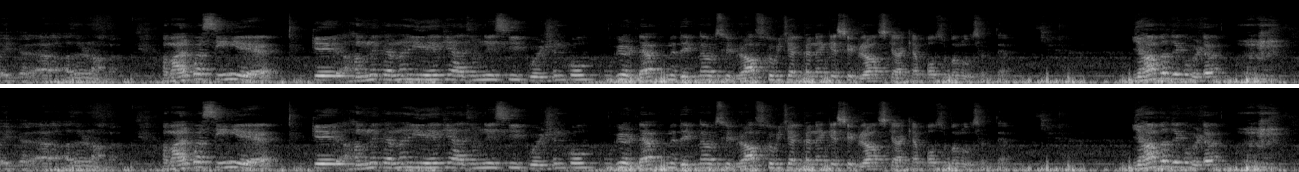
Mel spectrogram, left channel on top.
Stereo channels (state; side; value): identical; both; correlation 1.00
